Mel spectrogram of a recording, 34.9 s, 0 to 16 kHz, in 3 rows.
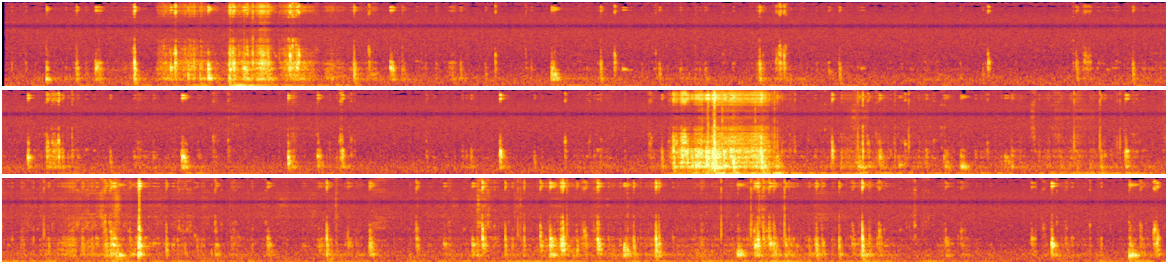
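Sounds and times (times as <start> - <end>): waves slapping against kayak hull: 0.3 - 8.5, 16.2 - 34.9.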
